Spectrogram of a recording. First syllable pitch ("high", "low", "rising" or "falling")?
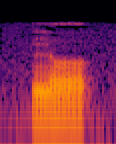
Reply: low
